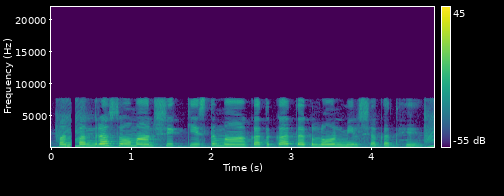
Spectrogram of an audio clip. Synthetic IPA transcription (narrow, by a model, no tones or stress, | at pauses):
pəpənd̪ɾəsɔmaːnsikːist̪mãkət̪kat̪əklonmilsəkət̪ɦeː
